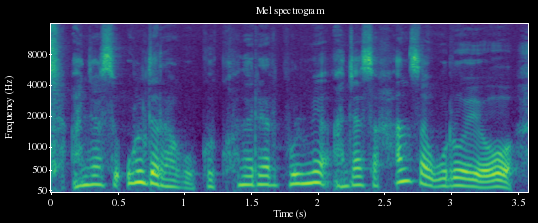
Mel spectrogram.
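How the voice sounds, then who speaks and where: A woman speaks in a dark, mellow tone with very wide pitch swings. The recording is very clean, with a silent background. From Tashkent, Uzbekistan. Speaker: Koryo-saram oral history interviewee. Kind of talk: oral history interview answer.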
